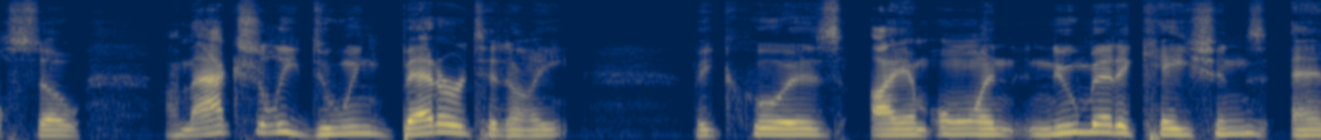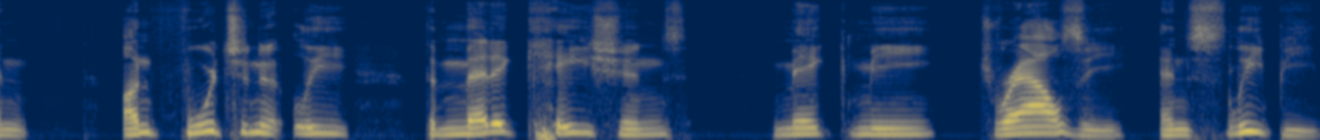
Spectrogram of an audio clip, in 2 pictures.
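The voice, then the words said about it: Strained, failing voice. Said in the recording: “I think it's very obvious, I am losing my voice.”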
